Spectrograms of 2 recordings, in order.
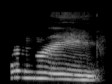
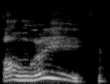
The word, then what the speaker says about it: Henri: I said, Henry, how do you say your name in French? And you know the answer, right? Henry. No, in French it's Henri.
